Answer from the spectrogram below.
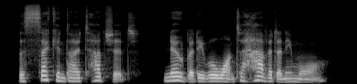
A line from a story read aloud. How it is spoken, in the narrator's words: Draco said quietly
